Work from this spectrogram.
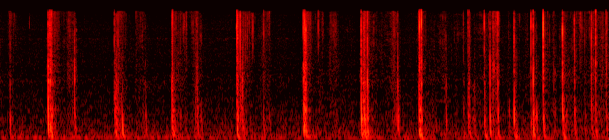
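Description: Long nails and fingertips tap rapidly across a holographic geometric PVC tile bag, an iridescent plastic bag with triangular tiles. The result is a quick, uneven run of short, dry, bright clicks with almost no ring, some louder than others, over a quiet background.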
